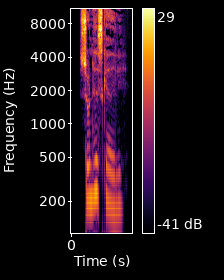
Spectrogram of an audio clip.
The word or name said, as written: sundhedsskadelig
